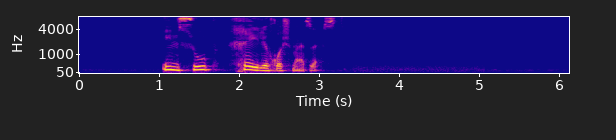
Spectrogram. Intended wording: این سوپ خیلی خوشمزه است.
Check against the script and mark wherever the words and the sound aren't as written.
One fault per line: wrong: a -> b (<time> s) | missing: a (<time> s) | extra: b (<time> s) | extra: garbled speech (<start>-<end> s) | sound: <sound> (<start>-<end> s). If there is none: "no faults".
no faults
